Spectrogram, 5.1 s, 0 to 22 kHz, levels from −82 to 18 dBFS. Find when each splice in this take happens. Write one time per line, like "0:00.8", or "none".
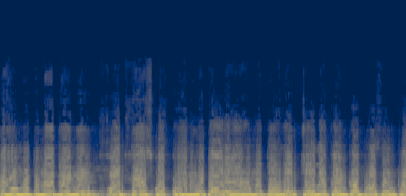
none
